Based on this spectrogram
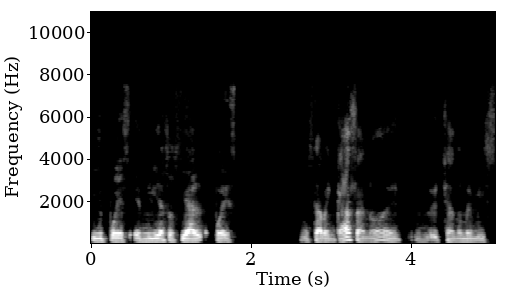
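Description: A man's dark, mellow tone with fairly even intonation, over a quiet background. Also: dry, close sound with no echo. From Mexico City. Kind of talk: casual chat.

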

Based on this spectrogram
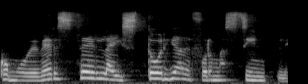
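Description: Speaking at a very slow pace, a woman uses a fairly high pitch, lively intonation, and a dark, mellow tone. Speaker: podcast host. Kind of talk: casual chat. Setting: remote recording from home.

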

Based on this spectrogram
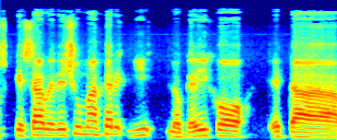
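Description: A plain, everyday voice from a man, fairly high in pitch with lively intonation, in a dry, close sound with no echo. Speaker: motorsport commentator. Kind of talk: casual chat.

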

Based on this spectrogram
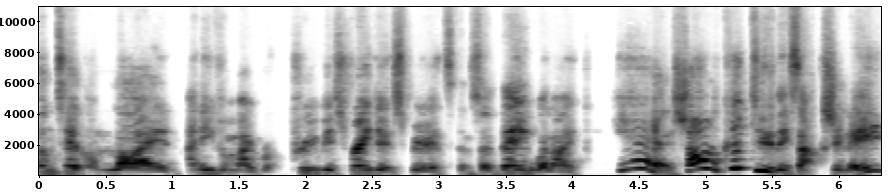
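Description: A South London accent at a moderate pace, with big swings in loudness, ordinary pitch variation and a bright, sharp tone. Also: woman, medium pitch for a woman. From south east London, Lewisham. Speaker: radio presenter and producer. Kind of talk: casual interview chat.

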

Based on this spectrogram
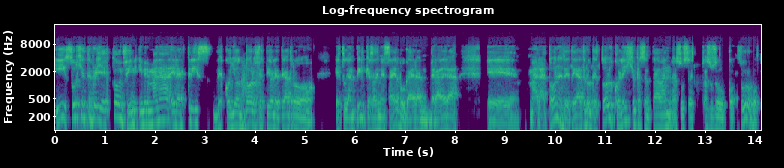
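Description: A man with a medium pitch and very wide pitch swings, somewhat breathy, at a moderate pace with very even loudness. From Chile, Valparaíso region (Quilpué). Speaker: actor and children's TV presenter. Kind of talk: interview.

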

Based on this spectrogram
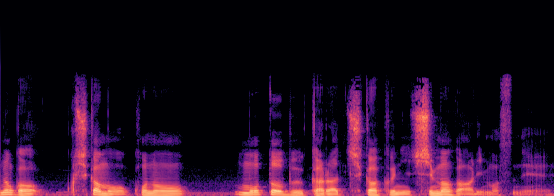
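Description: A man's very slow speech, dark and mellow in tone, with ordinary pitch variation. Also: medium pitch for a man. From Hiroshima, Japan. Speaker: podcast co-host. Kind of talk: casual chat.

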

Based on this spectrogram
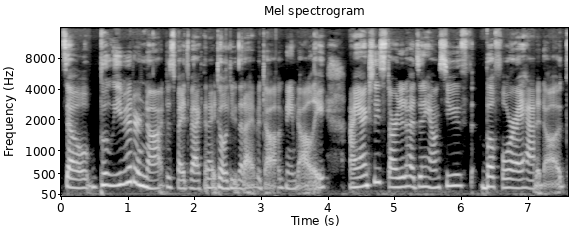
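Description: Woman with a Canadian accent, medium pitch, dark, mellow tone, ordinary pitch variation, fairly quick pace. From Canada. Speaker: fashion designer and pet accessory business owner. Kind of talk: podcast interview. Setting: remote call.

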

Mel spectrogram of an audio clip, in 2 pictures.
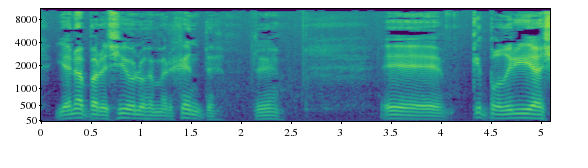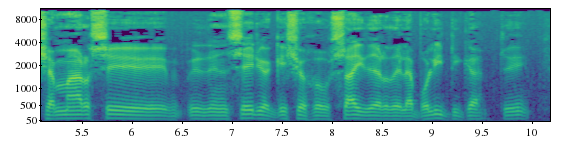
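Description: Speaking at a very slow pace, a man uses a fairly low pitch and fairly even intonation. There is noticeable background noise. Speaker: radio host. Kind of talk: radio interview. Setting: radio studio.

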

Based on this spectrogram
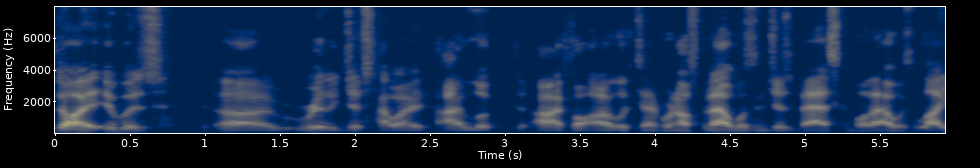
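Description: Talking at a fairly quick pace, a man with a medium pitch shows ordinary pitch variation. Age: 20s. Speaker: mental health podcaster, former rec league basketball player. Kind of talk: casual interview chat. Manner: halting, many fillers.

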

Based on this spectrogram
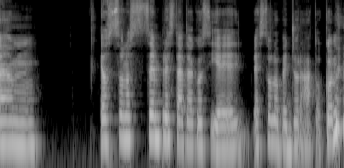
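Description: A woman's medium-pitched voice at a very slow pace with fairly even intonation, in a very clean recording with a silent background. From Germany. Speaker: photographer and writer. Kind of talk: casual interview chat.

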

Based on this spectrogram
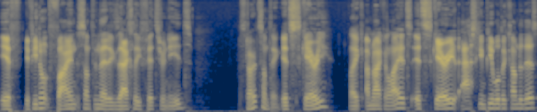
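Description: On a very clean recording with a silent background, a man speaks at a fairly quick pace, his medium pitch showing ordinary variation. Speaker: church youth worker. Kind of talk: casual chat. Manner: animated.

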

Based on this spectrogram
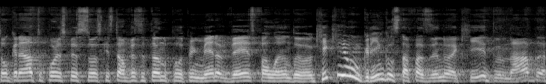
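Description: The speaker has an American accent and ordinary pitch variation. Hardly any pauses break the speech, with noticeable background noise behind it. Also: man, high pitch for a man, fairly quick pace. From rural Texas, US. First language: English (speaking Portuguese). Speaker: pastor. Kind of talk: sermon. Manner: halting.

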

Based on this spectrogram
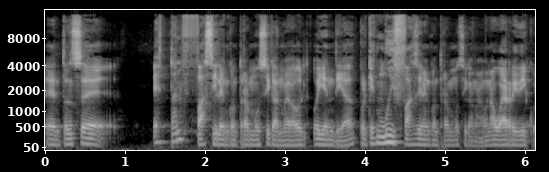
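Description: A man with a fairly low pitch and a Chilean accent. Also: ordinary pitch variation, fairly quick pace. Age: 20s. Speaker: podcast host. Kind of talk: casual chat.

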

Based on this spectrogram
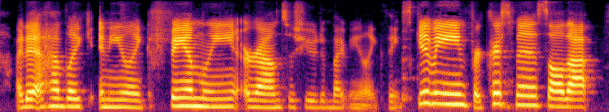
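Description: With an American accent and a normal speaking voice, a woman talks at a moderate pace with hardly any pauses, medium pitch, ordinary pitch variation and big swings in loudness. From upstate New York. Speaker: podcast co-host. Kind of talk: casual chat.

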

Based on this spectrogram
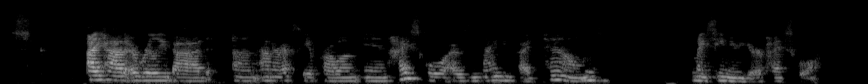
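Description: A woman with an ordinary speaking voice, fairly low pitch with ordinary variation, a fairly slow pace and big swings in loudness. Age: 20s. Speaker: guest sharing recovery story. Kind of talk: personal testimony.

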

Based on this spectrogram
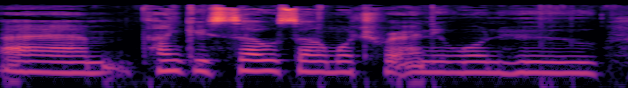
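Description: Her voice is medium in pitch, dark and mellow, in a monotone, flat delivery with a Dublin accent. This woman is heard on a very clean recording with a silent background. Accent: Dublin Irish. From Dublin, Ireland. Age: 20s. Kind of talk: solo podcast monologue. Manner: halting, frequent restarts and fillers.

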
